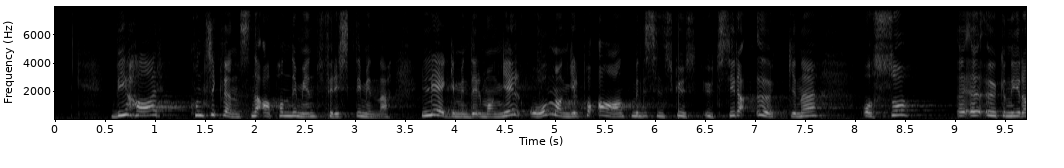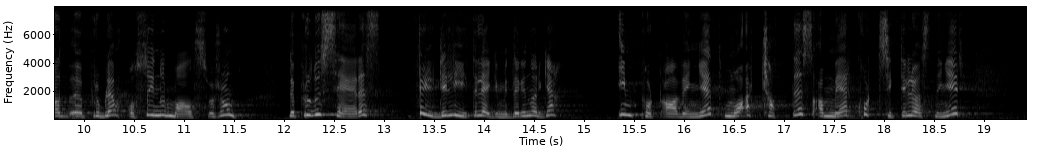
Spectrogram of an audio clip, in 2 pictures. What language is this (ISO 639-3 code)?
nor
